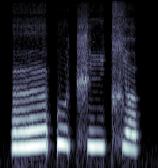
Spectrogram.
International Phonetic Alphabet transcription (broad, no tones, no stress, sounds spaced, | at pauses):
ə̃ː ʔ u t͡ʃ i t͡ɕ ʌ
